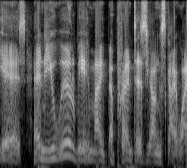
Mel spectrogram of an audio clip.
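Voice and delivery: dragged out slow and creaky. Retelling a Robot Chicken scene with the Emperor from Star Wars: imitating the Emperor. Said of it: "the Emperor on Star Wars".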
